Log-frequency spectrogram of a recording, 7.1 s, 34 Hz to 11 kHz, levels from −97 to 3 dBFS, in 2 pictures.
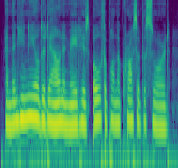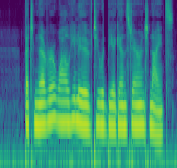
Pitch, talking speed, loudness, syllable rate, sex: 160 Hz, 220 wpm, -15 LUFS, 5.5 syllables/s, female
